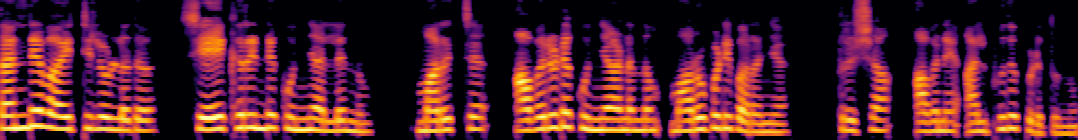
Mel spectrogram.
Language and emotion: Malayalam, neutral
